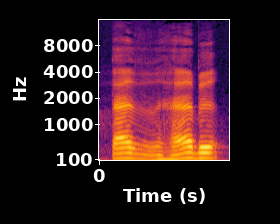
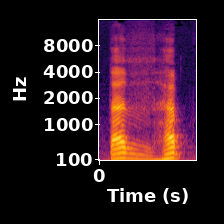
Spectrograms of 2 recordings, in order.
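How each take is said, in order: First: The final b is released with an echoing bounce. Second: The final b is closed without an echoing bounce. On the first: The speaker calls it right. "pada huruf ba silakan dikolkolahkan" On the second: The speaker calls it wrong.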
